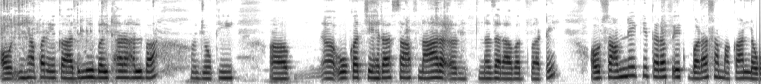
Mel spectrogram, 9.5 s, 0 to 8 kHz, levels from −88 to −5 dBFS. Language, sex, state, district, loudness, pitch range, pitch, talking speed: Bhojpuri, female, Uttar Pradesh, Ghazipur, -17 LUFS, 205-240 Hz, 225 Hz, 180 wpm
